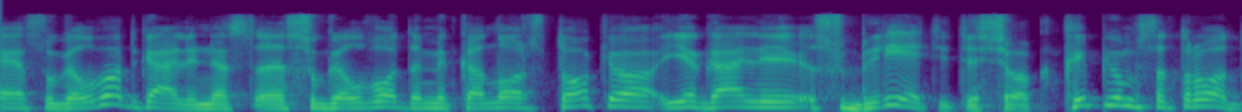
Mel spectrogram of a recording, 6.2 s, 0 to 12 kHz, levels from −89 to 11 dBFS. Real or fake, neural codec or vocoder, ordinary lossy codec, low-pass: fake; codec, 16 kHz, 4 kbps, X-Codec, HuBERT features, trained on LibriSpeech; MP3, 64 kbps; 7.2 kHz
